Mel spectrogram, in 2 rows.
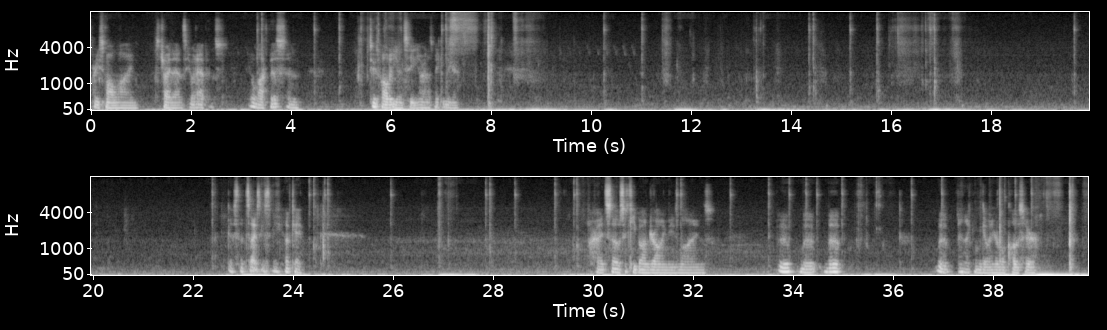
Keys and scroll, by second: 5.7 super+z, 7.6 1, 13.2 super+z, 16.7 v, 38.2 z, 39.6 v.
